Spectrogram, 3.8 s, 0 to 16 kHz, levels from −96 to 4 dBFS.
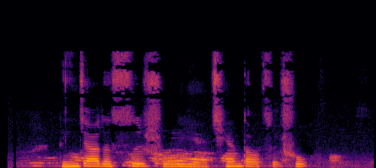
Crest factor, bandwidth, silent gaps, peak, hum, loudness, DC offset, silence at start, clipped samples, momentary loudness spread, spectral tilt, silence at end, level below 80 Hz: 18 dB; 11.5 kHz; none; -10 dBFS; none; -27 LUFS; under 0.1%; 0.3 s; under 0.1%; 21 LU; -6.5 dB/octave; 0.35 s; -74 dBFS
